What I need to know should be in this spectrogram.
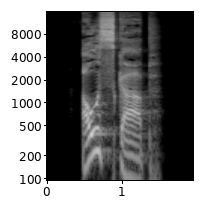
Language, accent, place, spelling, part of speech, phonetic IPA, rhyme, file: German, Germany, Berlin, ausgab, verb, [ˈaʊ̯sˌɡaːp], -aʊ̯sɡaːp, De-ausgab.ogg
- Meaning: first/third-person singular dependent preterite of ausgeben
